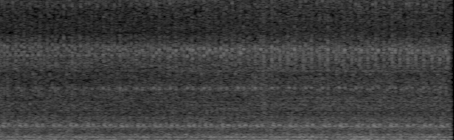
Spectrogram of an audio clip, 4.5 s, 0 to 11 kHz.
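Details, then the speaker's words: 2007 Saturn Vue (Honda engine) idling with loose, irregular knocking as the engine is pushed by hand; engine mount rubber has failed. "You shouldn't be able to just push your engine slightly and hear that knocking. It's a sign the rubber is gone."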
